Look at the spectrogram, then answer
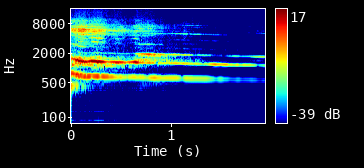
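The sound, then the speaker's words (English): A single long howl from Jacko, a three-quarter Irish setter, in Manchester Village, Vermont: a loud, steady tonal wail that sags slightly in pitch as it fades, heard alone for about two seconds. “Jacko, the three-quarter Irish setter. A good dog, usually a well-behaved dog, friend to the children of Manchester Village, Vermont.”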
